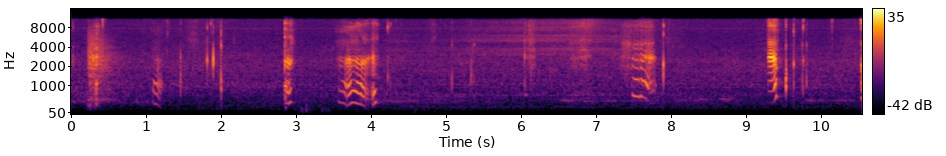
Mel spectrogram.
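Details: A baby's short, abrupt hiccups, spaced irregularly, with a few soft babbling noises in between.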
